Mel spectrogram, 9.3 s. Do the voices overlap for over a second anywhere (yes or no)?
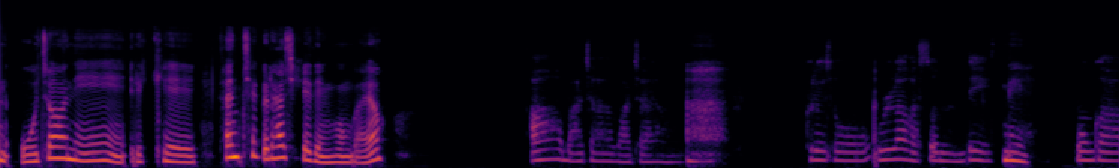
no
